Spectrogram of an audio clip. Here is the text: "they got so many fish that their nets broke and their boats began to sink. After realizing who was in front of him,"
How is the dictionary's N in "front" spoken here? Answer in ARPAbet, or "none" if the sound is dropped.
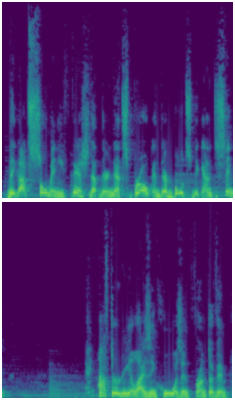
N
